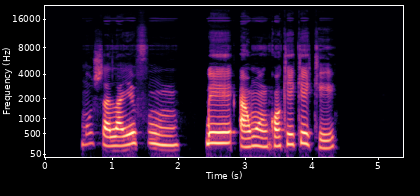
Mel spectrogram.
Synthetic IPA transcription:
mo˧ʃa˨la˨je˨˦fũ˦ũ˧ | k͡pe˦a˦˨w̃ɔ̃˧ŋ̩˨kã˧ke˦ke˦˨kʰe˨˦

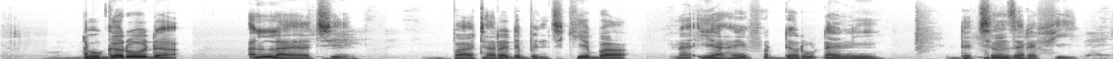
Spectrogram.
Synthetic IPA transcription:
doː˨ɡɐ˦ɽoː˦da̰˨ | ʔa˦lːa˨jaː˦t͡ʃeː˦ | baː˨taː˨ɽe˦da˨bɪ˨nt͡ʃɪ̥˨kʲʰeː˦ba˦ʔ | na̰˨ʔɪ˦ja˨ɦa˦jɸɐ˦rda˨ɾu˨ɗaː˦niː˦ | da˨t͡ʃɪ˦nzɐ˦˨ɾɸiː˦

